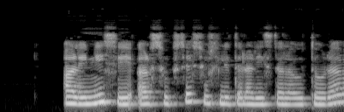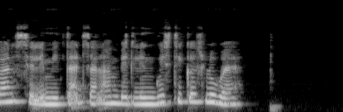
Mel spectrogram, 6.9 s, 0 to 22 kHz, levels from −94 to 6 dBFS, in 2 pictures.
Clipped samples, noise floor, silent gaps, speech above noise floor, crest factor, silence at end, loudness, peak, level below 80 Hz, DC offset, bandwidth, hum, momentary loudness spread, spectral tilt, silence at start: under 0.1%; -85 dBFS; none; 67 dB; 16 dB; 0.65 s; -19 LUFS; -2 dBFS; -60 dBFS; under 0.1%; 9.4 kHz; none; 6 LU; -4.5 dB/octave; 0.65 s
